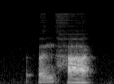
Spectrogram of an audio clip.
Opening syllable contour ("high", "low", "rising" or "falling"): rising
